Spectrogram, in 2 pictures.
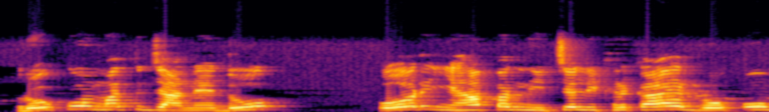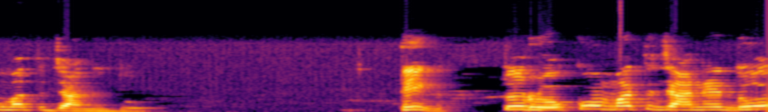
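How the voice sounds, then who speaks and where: A high-pitched woman gives an exam-prep grammar lecture. She poses questions to her students, answers them herself and drills the key terms. The recording sounds dull and lo-fi. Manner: reads examples out slowly. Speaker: Hindi grammar teacher.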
